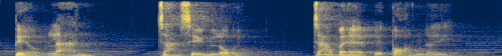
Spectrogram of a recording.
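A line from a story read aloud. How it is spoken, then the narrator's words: Muttering. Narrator (Vietnamese): ông lẩm bẩm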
